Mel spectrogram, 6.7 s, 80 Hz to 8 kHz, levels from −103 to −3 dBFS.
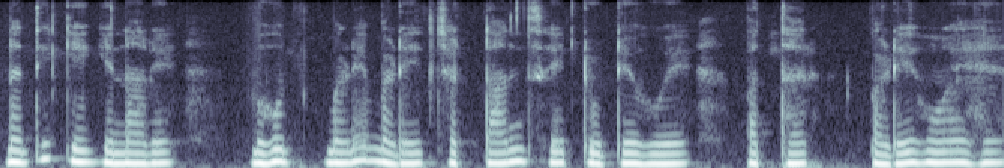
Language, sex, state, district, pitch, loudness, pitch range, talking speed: Hindi, female, Maharashtra, Aurangabad, 180 Hz, -14 LUFS, 175-190 Hz, 125 wpm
